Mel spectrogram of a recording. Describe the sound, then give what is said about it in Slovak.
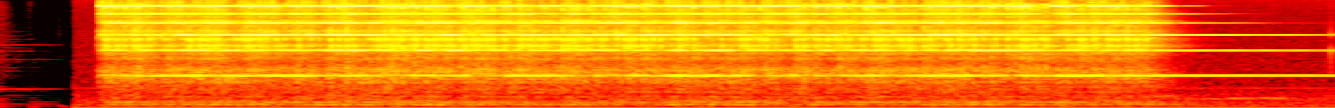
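A loud electric bell rings continuously for about five seconds with a harsh metallic clatter, then cuts off and leaves a brief fading hum. No one speaks. “Nie, nezvoní na koniec hodiny, nebojte sa, ešte sa budete krásne ďalej učiť.”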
